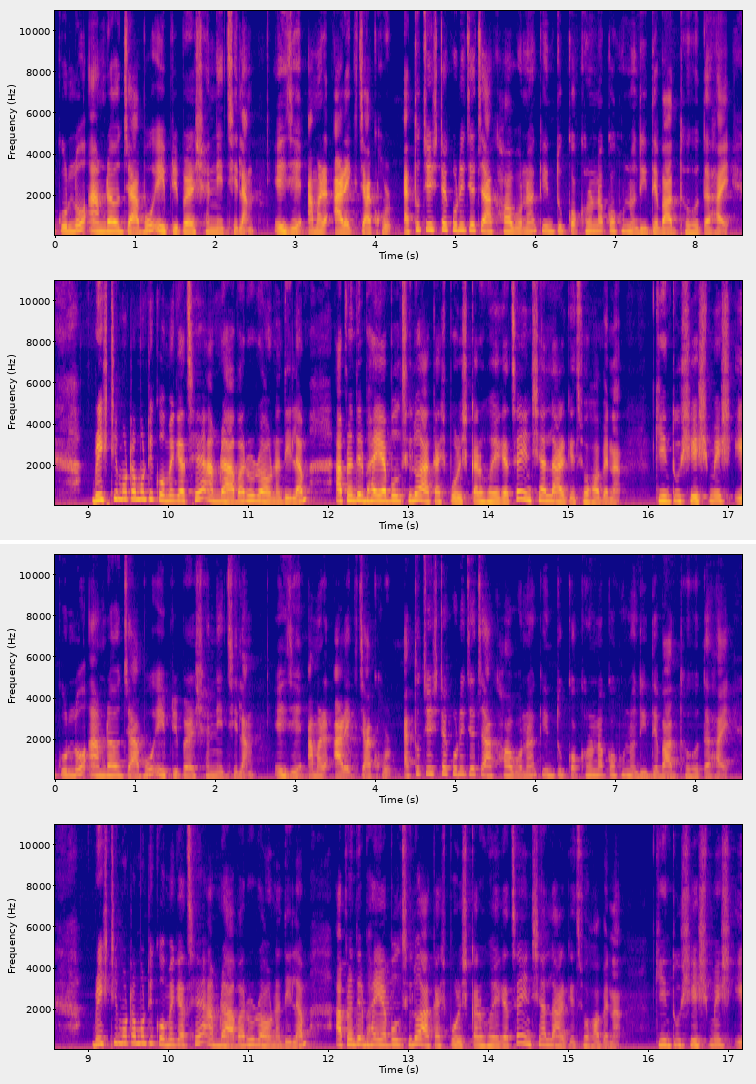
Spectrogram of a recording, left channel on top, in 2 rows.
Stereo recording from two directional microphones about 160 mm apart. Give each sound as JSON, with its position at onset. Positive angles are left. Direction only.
{"t": 0.1, "sound": "a woman's voice", "side_deg": 15}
